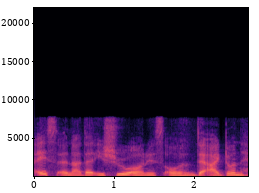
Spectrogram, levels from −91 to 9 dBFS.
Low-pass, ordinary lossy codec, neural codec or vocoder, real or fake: none; none; codec, 16 kHz, 0.5 kbps, X-Codec, HuBERT features, trained on LibriSpeech; fake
